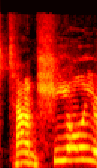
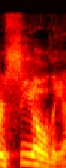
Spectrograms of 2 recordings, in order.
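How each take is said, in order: First: "Scioli" with an SH start, SHEE-oh-lee; pronunciation with SH. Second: "Scioli" with a plain S start, see-OH-lee; pronunciation with S. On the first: Host checking his guest's surname, "Scioli" said SHEE-oh-lee. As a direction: start "Scioli" on a SH sound, three syllables. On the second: Host offering the other guess at a surname, "Scioli" said see-OH-lee. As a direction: start "Scioli" on S, three syllables. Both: Shown as a demonstration. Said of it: "How do I say it".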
